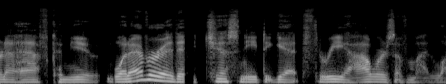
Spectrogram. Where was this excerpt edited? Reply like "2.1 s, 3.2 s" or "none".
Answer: 1.1 s, 2.0 s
